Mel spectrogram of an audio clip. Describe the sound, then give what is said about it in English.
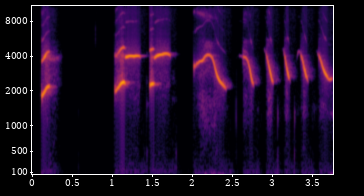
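Someone whistles an improvised birdcall: a couple of warbling two-tone phrases, then a quick run of five descending chirpy notes, with no talking. “I just whistle. Give me another bird. I just make it up.”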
